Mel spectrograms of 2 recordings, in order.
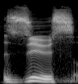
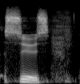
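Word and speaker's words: Soos: Alex said, the handyman Zeus, often mistaken for being pronounced Zeus, like the Greek god, it's S-O-O-S, Zeus, is 100% inspired by my friend named Jesus from college, who was this just friendly, lovable, and deeply strange human being.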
